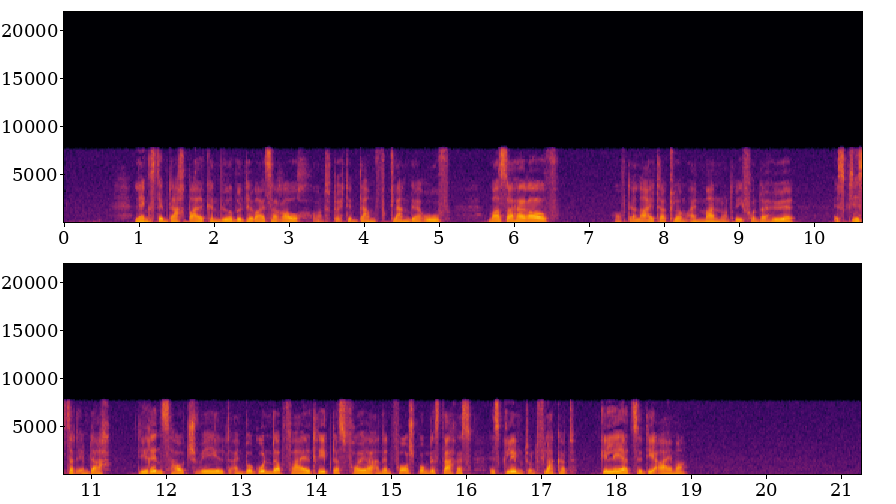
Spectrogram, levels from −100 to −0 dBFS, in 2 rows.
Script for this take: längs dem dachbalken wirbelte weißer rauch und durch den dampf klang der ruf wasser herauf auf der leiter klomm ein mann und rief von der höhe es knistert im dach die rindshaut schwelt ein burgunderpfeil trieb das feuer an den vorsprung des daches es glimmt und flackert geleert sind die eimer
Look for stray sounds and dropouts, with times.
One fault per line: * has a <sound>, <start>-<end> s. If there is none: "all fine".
all fine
